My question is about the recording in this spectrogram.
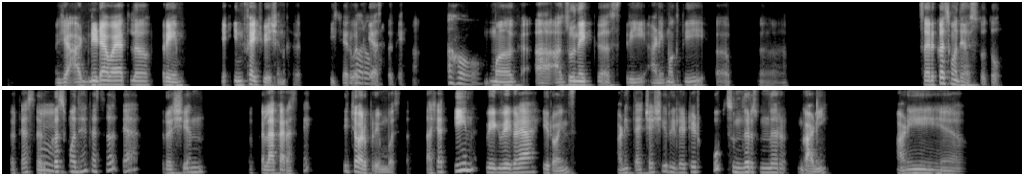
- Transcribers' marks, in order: in English: "इन्फॅच्युएशन"; in English: "टीचरवरती"
- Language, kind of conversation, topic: Marathi, podcast, तुमच्या आयुष्यातील सर्वात आवडती संगीताची आठवण कोणती आहे?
